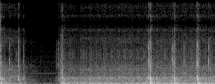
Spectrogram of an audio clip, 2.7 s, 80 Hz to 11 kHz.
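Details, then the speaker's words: 1962 Ford Falcon 200 ci six, first start in a long while after priming a temporary gas tank: starter churns a steady rhythmic crank without firing while the pedal is pumped; crank no-start, fuel possibly not yet at carburetor. "I don't know if there's any gas even up at the carb yet, but we'll just keep pumping her until she goes."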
